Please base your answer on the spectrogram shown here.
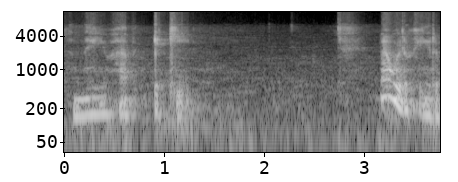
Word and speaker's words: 駅: That's pronounced eki, eki, and there it is.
